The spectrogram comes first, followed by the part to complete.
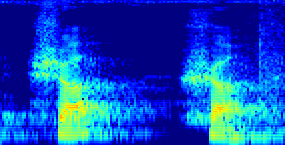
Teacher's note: सा ऊपर तालू में ऊपर सटा करके बोलना है श और मुर्धन का थोड़ा सा और अंदर जा करके बोलना है श ठीक है ष ष तो ये होता है मुर्धन्य स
